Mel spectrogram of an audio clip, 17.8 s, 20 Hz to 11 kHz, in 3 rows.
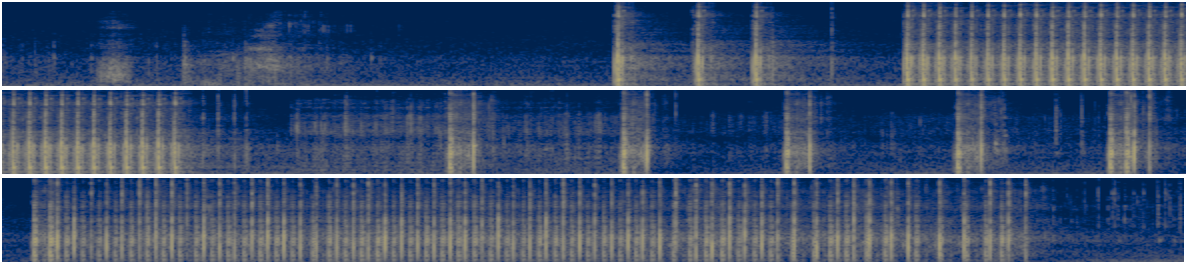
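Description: Dye DM13 paintball marker firing: a few single shots, then a rapid-fire string of about two seconds, more single shots, and a longer rapid-fire string of about five seconds, with paintballs smacking into a boulder.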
